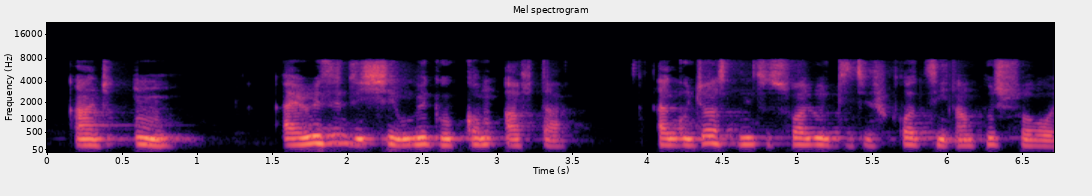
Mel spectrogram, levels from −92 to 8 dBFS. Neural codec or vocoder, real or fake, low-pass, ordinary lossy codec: codec, 16 kHz, 6 kbps, DAC; fake; none; none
